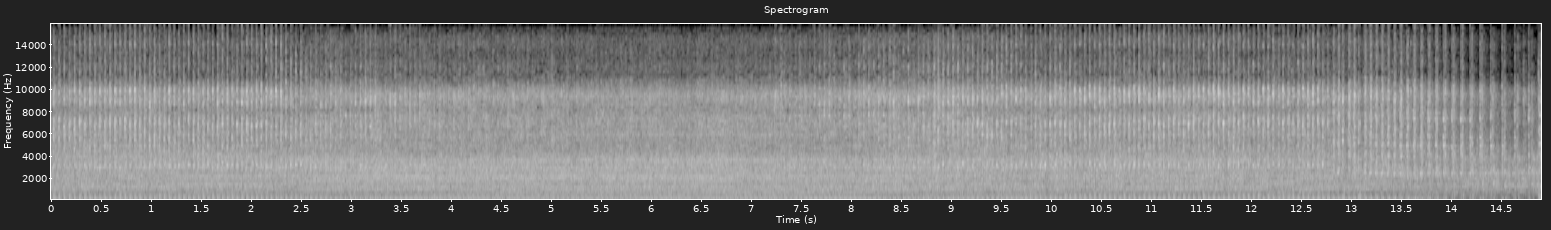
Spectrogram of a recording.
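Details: Troy-Bilt snowblower single-cylinder engine, never maintained, after quick tune-up, cleaned plug and replacement used electric starter: even, steady putter for about thirteen seconds, then winds down and stops; runs healthy.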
